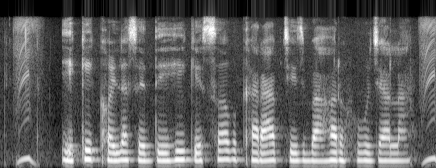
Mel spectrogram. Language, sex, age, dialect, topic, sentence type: Bhojpuri, male, 18-24, Northern, agriculture, statement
